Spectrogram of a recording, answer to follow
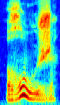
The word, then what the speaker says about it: rouge: Remember, G and then E, J. Rouge.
